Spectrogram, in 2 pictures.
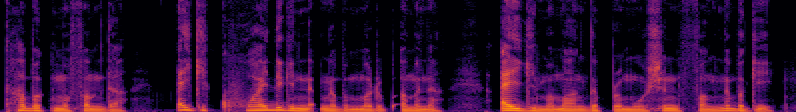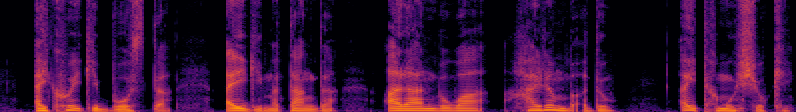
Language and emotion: Manipuri, sad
